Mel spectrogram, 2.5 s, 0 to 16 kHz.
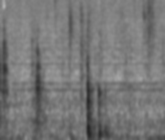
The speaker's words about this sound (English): And I also need you to do me a favor and make me roll for me. Roll a d10.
